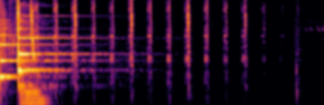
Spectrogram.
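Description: A children's song ends on a final chord, followed by a clock ticking about four times a second that fades away over the next few seconds.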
